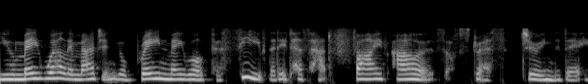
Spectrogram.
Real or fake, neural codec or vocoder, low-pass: real; none; 5.4 kHz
